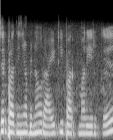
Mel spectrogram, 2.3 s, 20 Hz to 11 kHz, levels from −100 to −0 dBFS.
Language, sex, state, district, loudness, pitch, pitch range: Tamil, female, Tamil Nadu, Namakkal, -17 LUFS, 195 Hz, 185-215 Hz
